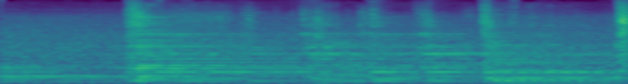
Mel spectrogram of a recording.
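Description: Acoustic guitar strumming chords in a steady rhythm, about two strokes a second, accompanying a song.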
